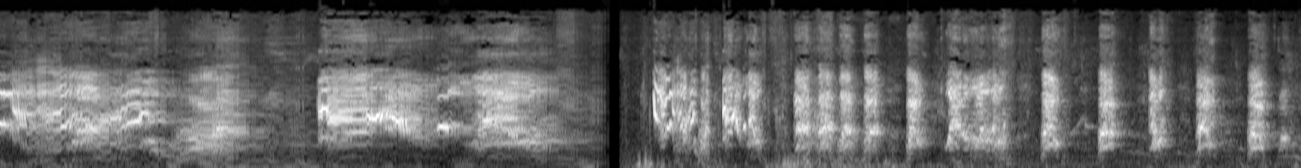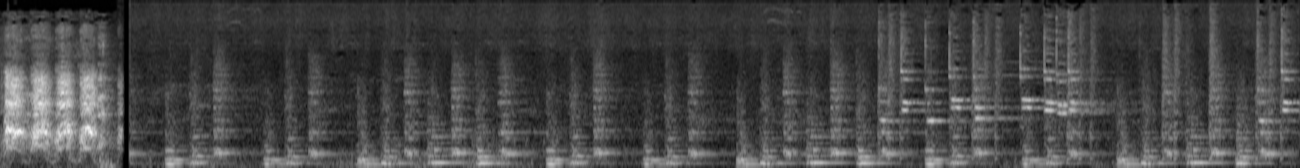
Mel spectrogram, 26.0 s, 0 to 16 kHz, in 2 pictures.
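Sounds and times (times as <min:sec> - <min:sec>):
dog crying out: 0:00.0 - 0:02.5, 0:06.6 - 0:08.5
dog barking rapidly: 0:06.6 - 0:14.3.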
